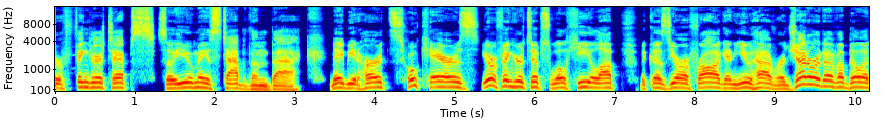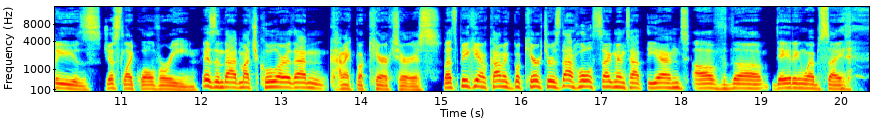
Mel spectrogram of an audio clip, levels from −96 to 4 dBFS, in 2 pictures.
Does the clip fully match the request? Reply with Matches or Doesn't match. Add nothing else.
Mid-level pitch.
Matches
